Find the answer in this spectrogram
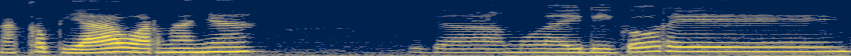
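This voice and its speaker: Here a woman speaks at a very slow pace. Her pitch is medium and her tone is dark and mellow. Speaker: home cooking vlogger. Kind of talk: cooking tutorial. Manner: casual, halting.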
